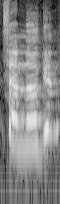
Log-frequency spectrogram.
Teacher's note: they pronounce the V's with an F sound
